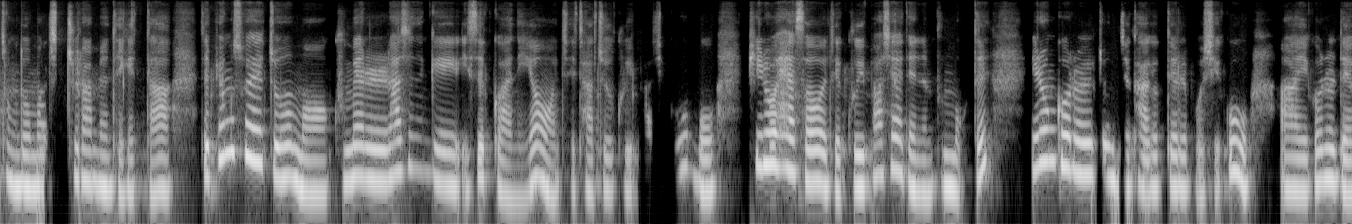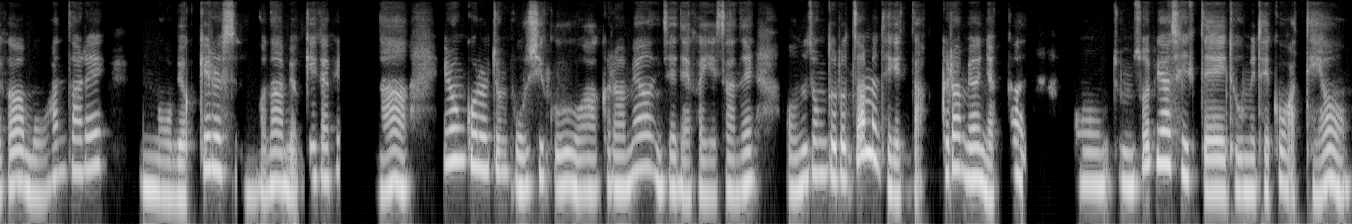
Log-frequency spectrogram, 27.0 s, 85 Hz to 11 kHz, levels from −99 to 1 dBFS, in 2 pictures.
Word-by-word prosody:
정도만 195 -4 +2
지출하면 205 -4 0
되겠다.' 175 0 -3 0.3
이제 - - +2
평소에 370 - +4
좀 230 -3 +3
뭐 170 -1 0
구매를 220 0 +2
하시는 270 +1 -4
게 205 -4 0
있을 185 - -2
거 - - -4
아니에요. 165 +5 -1
이제 - - -12
자주 175 0 -6
구입하시고 295 - -12
뭐 175 -3 +1 0.3
필요해서 280 -9 +4
이제 185 -2 -2
구입하셔야 235 +10 0
되는 175 -5 -1
품목들 195 - 0 0.4
이런 325 +4 +3
거를 265 -6 +4
좀 235 -2 0
이제 195 -2 -3
가격대를 185 0 -1
보시고 200 +3 -1 0.3
'아 180 -1 0
이거를 205 +5 +1
내가 195 +4 +1
뭐 175 -1 -2
1 245 +4 -5
달에 280 +3 -2 0.4
음 185 -1 +3
뭐 165 -2 -2
몇 160 +6 0
개를 285 -1 +3
쓰는구나. 190 -4 -2
몇 195 - 0
개가 230 0 -3
필요하구나.' 200 -6 -2 0.3
이런 340 +2 +3
거를 295 -4 +3
좀 270 -1 -3
보시고 195 -2 0
'와 175 0 -2
그러면 210 +10 -1
인제 195 -2 0
내가 175 -1 -3
예산을 175 +4 -2 0.3
어느 185 +4 +1
정도로 240 -2 +1
짜면 390 -4 +5
되겠다.' 175 - -3
그러면 245 -5 +3
약간 235 +10 -2 0.6
어 200 0 0
좀 200 -2 0
소비하실 235 - +2
때 175 0 +4
도움이 175 -1 0
될 175 -2 -3
것 205 - -2
같아요. 190 +3 0
200 Hz, 325 characters per minute, -21 LUFS, 180-250 Hz, 0.6 s, 짜면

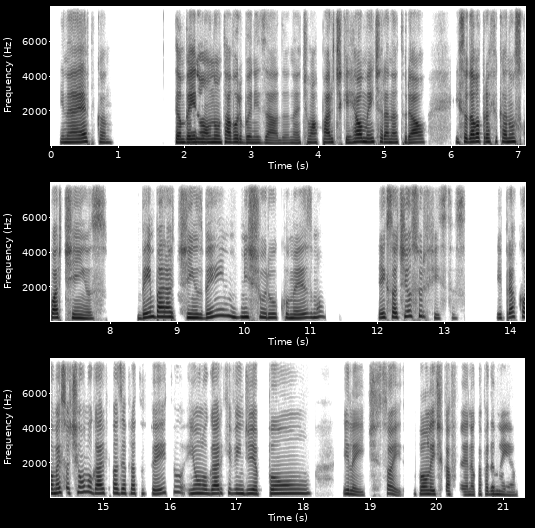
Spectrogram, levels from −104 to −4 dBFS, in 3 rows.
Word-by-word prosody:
E - - -2
na 185 - +2
época 195 -2 +1 1.0
também 180 0 +5
não 190 -1 +4
não 190 0 +6
estava 190 +1 +3
urbanizada, 165 -5 -1
né, 155 -1 -5
tinha 180 - -7
uma 175 - +2
parte 190 +2 0
que - - -6
realmente 210 +4 +4
era 185 -3 +2
natural 180 +1 +1 0.4
e 185 - -7
só 210 - +1
dava 215 +2 +7
pra 215 -1 +2
ficar 215 -1 -1
em - - +5
uns 220 0 +3
quartinhos 200 -5 0 0.4
bem 225 +10 +2
baratinhos, 255 -6 +3
bem 305 - -1 0.2
mixuruco 235 -4 0
mesmo, 230 +6 -1 0.8
em 225 +2 0
que 235 - -8
só 255 - +2
tinha 295 +4 -3
os - - -8
surfistas. 200 - -11 0.5
E 205 - -5
pra 250 +5 -2
comer 260 0 +2
só 275 -1 -5
tinha 300 +5 -5
um - - -4
lugar 250 -6 +1
que - - -40
fazia 250 -1 -2
prato 235 -1 -7
feito 275 +8 -6
e 230 +2 -2
um 245 - +1
lugar 235 0 0
que 250 +1 -10
vendia 230 -1 -1
pão 235 +1 -1 0.5
e 220 0 -2
leite, 165 -5 -7
só 225 - -4
i 170 - -10 0.2
pão 205 0 +2
leite 200 -2 -1
e - - -15
café, 175 -3 -7
né, 165 - -6
o - - -13
café 180 +2 -8
da 195 0 -3
manhã. 160 -5 -4
215 Hz, 185 wpm, -21 LUFS, 185-240 Hz, 1.0 s, dava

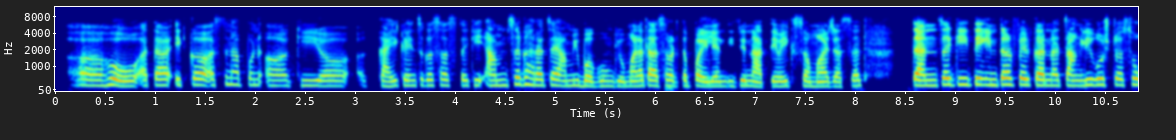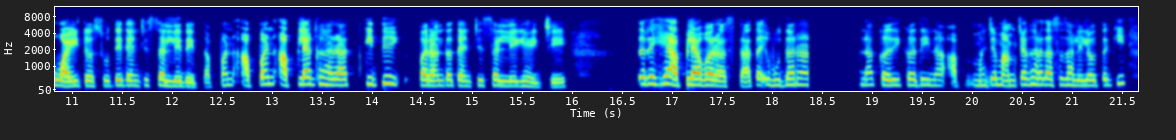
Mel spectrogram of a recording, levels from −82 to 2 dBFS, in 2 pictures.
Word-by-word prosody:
अ, 230 -2 -4
हो 255 -1 +4 0.3
आता 240 +2 0
एक 250 +1 -5
अ, - - 0
असतं 240 +4 -8
ना 265 - -6
आपण 255 -1 -9
अ, 220 -1 -5
की 220 -1 -9
अ, 210 0 -3 0.5
काही-काहींच 215 +2 -5
कसं 230 +1 -5
असतं 225 -1 -9
की 230 - -6
आमचं 225 +4 -1
घराचं 245 -3 -1
आहे 230 - +3
आम्ही 215 +2 -5
बघून 205 +1 -5
घेऊ. 200 -1 -6
मला 200 +2 0
तर - - +4
असं 210 +2 -5
वाटतं 215 0 -5
पहिल्यांदा 195 -1 -1
जी 220 - +1
नातेवाईक 195 +1 -2
समाज 190 -1 -3
असेल, 190 +3 -5 0.5
त्यांचं 225 +2 +6
की 265 +1 +3
ते 265 - +8
इंटरफेअर 255 +1 +3
करणं 230 -2 +3
चांगली 220 +1 +1
गोष्ट 255 0 -1
असो, 250 +1 -1
वाईट 200 0 +5
असो 205 +1 -5
ते 230 - +3
त्यांचे 220 0 -2
सल्ले 205 -3 0
देतात. 170 -3 -5
पण 235 0 -4
आपण 270 +7 +1
आपल्या 245 +5 +7
घरात 245 -3 +3 0.2
किती 290 +2 +2 0.2
पर्यंत 215 -1 +3
त्यांचे 220 0 -2
सल्ले 205 -3 -1
घ्यायचे? 170 -4 -5 0.8
तर 280 - +3
हे 295 - -1
आपल्यावर 245 -2 +8
असतं. 200 -2 -2
आता 200 +7 -1 0.2
उदाहरणार्थ 250 +1 -1 0.5
ना 245 0 -4
कधी-कधी 240 0 -2
ना 225 -1 -7
आप - - -6 0.2
म्हणजे 225 +4 -3
आमच्या 220 +4 +1
घरात 260 -1 -2
असं 250 +1 -6
झालेलं 225 -3 -3
होतं 220 +2 -5
की 305 - -3
225 Hz, 195 wpm, -24 LUFS, 210-245 Hz, 0.8 s, ते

